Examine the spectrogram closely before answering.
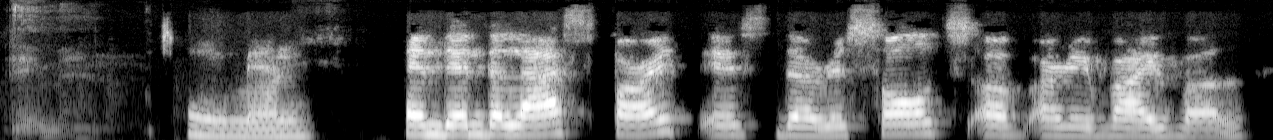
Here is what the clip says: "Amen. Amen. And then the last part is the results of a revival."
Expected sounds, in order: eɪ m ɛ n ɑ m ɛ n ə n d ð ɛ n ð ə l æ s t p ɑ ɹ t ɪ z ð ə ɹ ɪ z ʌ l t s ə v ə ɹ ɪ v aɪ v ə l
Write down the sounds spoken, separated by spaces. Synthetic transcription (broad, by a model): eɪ ɑ m ɛ n ə n d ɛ n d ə l æ s t p ɑ ɹ t ɪ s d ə ɹ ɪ s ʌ l t s ə v ə ɹ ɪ v aɪ v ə l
